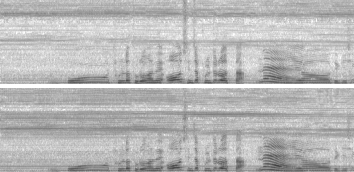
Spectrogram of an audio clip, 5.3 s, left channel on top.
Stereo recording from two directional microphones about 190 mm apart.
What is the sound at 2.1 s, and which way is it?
Speech, 20° left (ahead or behind).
